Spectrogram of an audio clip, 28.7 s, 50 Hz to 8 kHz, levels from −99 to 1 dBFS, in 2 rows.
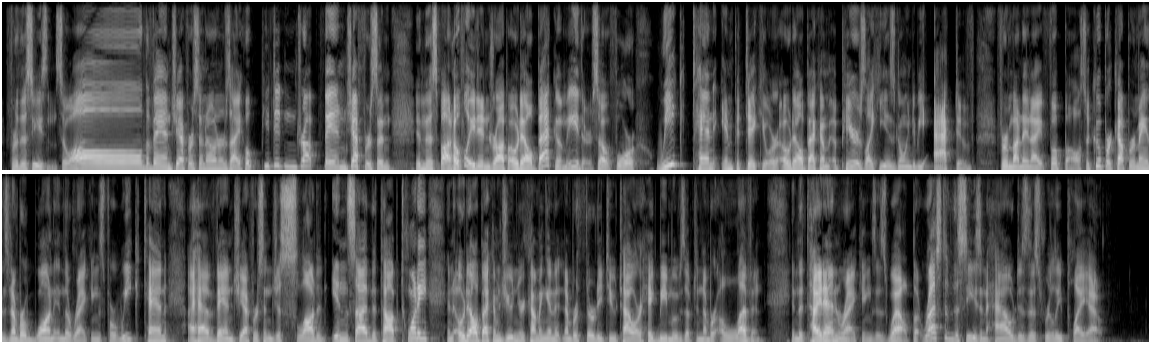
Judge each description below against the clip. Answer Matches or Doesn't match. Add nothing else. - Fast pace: Matches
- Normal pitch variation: Doesn't match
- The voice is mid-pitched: Matches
